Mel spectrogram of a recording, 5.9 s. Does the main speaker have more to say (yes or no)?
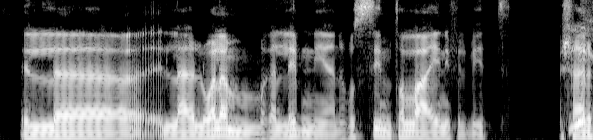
no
